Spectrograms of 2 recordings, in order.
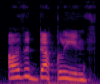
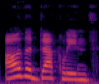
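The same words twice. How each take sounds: The two takes are said the same way.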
